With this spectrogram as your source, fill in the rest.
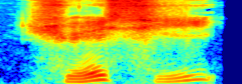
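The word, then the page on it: xuexi: xue2xi2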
